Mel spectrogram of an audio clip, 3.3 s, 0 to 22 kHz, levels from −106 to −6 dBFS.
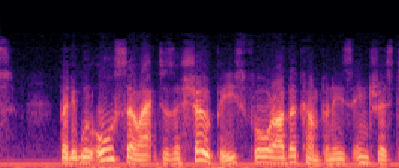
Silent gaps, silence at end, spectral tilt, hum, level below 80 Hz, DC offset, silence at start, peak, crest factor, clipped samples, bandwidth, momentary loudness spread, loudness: none; 0 s; -9 dB/octave; none; -54 dBFS; 0.4%; 0 s; -8 dBFS; 16 dB; under 0.1%; 7.2 kHz; 6 LU; -23 LUFS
